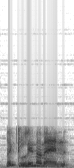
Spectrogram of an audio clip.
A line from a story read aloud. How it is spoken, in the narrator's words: Craig almost shrieked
